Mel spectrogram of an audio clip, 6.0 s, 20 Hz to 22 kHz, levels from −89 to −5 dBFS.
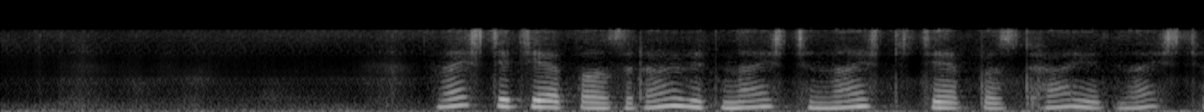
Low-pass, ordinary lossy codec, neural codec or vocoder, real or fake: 7.2 kHz; none; codec, 24 kHz, 0.5 kbps, DualCodec; fake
